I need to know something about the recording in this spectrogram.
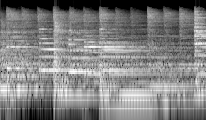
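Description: Instrumental break in a worship song: an electronic keyboard plays held chords over a steady drum beat, without singing.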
